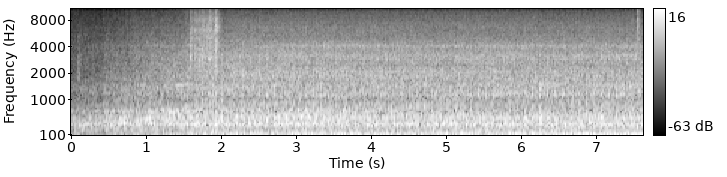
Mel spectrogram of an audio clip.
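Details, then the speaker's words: Vintage Lortone NS/8 8-inch lapidary arbor after restoration, first power-on without water; motor spins up within a second to a smooth even hum with no knocking or wobble. Normal running. "That's actually better than I thought it would be."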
